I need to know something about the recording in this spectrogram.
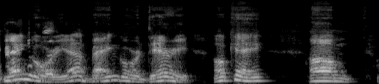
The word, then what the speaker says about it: Bangor: It's not Bangor. Oh, you said it right. People always go Bangor. I go Bangor. No, it's Bangor.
